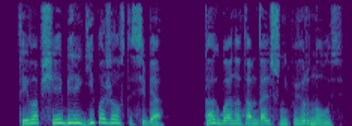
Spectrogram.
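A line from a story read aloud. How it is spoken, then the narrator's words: Plain. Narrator (Russian): сказал Федор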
